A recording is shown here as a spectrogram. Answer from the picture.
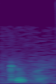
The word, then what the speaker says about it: Cowper: Looks like Cowper. Don't ask me why the English won't pronounce their own alphabet. Cooper, right? William Cooper.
